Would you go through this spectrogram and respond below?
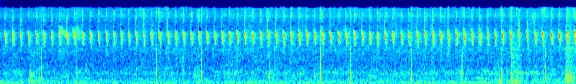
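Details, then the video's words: ['Bar-winged prinia pouring out one long-breathed song, a continuous chain of bright, high ticking notes, about six per second and steady throughout, with light clicks in the background.'] "Nafas Panjang, Nembak Satu Lagu, Ciblek Sawah Gacor"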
